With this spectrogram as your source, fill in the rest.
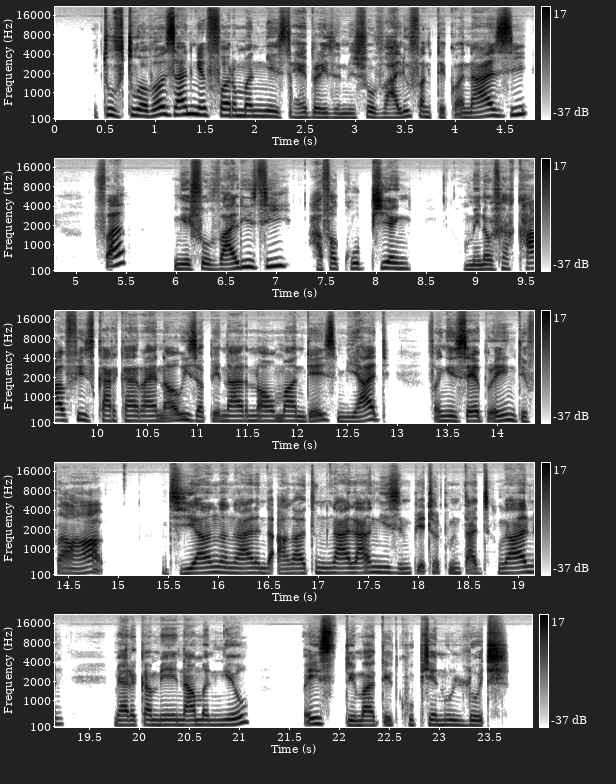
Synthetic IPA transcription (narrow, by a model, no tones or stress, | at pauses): it̪uvu̥t̪uvavozaniŋefɔɾumaniŋezebraizameʃovalifaŋit̪eka̰nazi | fa | ŋeʃovalizi | afakopʰiaŋi̥ | menawʃakʰafizi̥kaɾakanɾajanawizapenaɾinawmand̪eizimiad̪i̥ | faŋezebra̰iɲd̪efaa | d̪iaŋaŋaɾind̪aʔaŋat̪uniŋalaŋizimipeʈ͡ʂakimit̪a̰d̪iŋaniŋ | miaɾakəmenamaniŋew | faizi̥d̪̥emat̪et̪i̥kʰopianululoʈ͡ʂə̥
